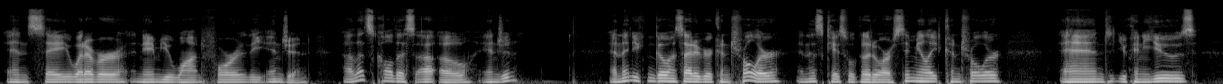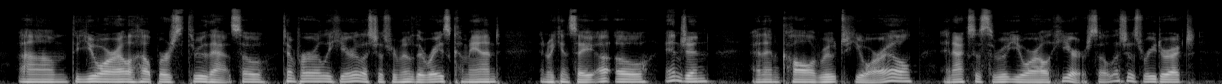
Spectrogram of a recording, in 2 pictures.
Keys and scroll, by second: 5.5 super+s, 12.7 shift+super+Right, 22.5 super+Left.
